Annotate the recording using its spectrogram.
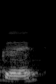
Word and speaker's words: Goode: Okay, well, my name across my social media is Paula Nicole Good, and Nicole is spelled N-I-C-H-O-L-E, Good is G-O-O-D-E.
